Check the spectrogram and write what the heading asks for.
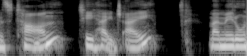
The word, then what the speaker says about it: Thanh: So my first name is Tan, Tha.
